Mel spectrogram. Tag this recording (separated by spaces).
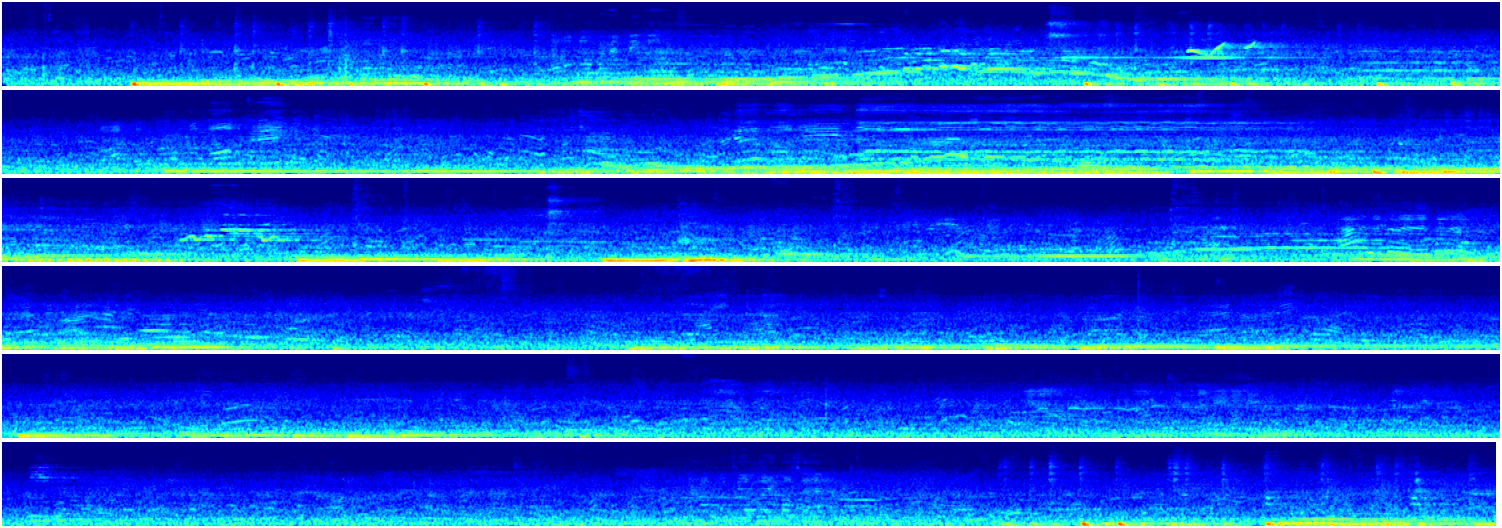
sevilla field-recording festival music la-alameda performance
